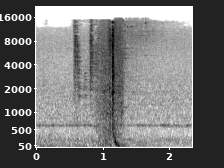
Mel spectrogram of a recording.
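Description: An axe strikes metal with a ringing clang.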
